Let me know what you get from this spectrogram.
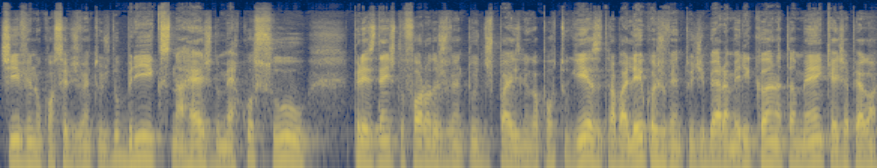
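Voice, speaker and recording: Speaking very fast in a Rio de Janeiro accent, a man with a medium pitch keeps a monotone, flat intonation on a very clean recording with a silent background. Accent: carioca (Rio de Janeiro). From Brazil, Rio de Janeiro (Nova Iguaçu, Baixada Fluminense). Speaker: youth policy leader. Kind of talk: podcast interview. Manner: hesitant fillers.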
